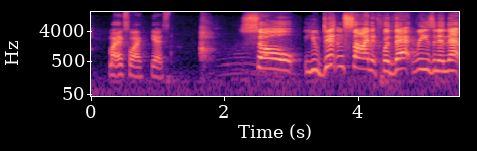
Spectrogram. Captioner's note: gasping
